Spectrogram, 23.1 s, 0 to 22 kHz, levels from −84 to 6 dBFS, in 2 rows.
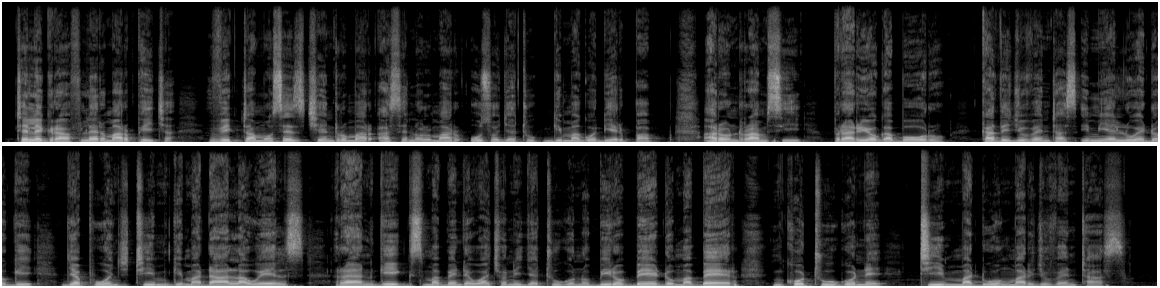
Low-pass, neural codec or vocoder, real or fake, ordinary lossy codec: none; none; real; none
